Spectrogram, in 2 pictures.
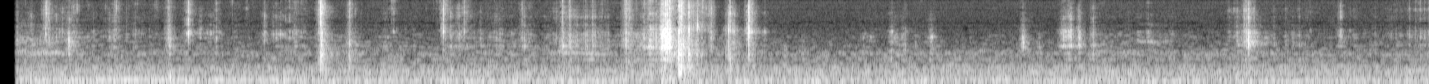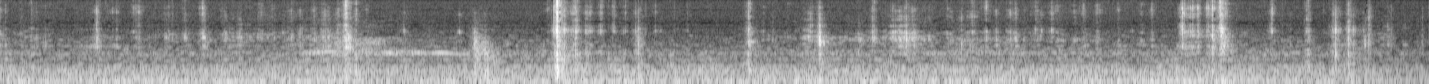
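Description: A hand-held rectangular solid bar of soap with a purple glitter coating and a white interior is shaved and scraped with a metal utility knife blade. The result is quiet, crunchy, gritty carving made of sharp, bright scrapes and clicks over a low hiss, with a louder cluster of cuts near the start and another in the middle.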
